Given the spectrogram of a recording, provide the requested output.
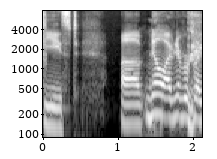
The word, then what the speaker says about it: Ys: play any of those yees games or east know they're pronounced it's pronounced yeast um no I've never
